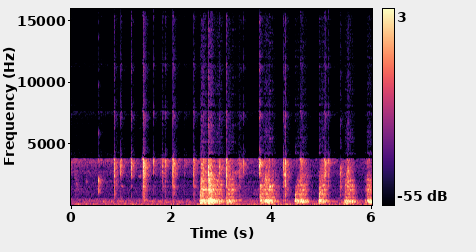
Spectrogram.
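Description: Mustard, cumin and fenugreek seeds crackling and popping irregularly as they splutter in hot ghee in a kadai. From about two and a half seconds in, a wooden spatula stirring the seeds adds louder clusters of sound.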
